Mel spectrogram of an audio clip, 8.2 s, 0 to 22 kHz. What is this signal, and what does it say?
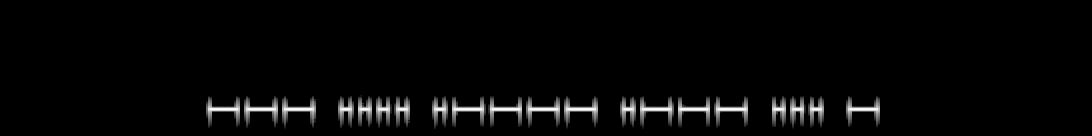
Morse code, heard as a keyed tone, about 17 wpm, 700 Hz. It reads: OH1JST
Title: DXCC-100 Call Signs - 6 Characters - 17wpm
